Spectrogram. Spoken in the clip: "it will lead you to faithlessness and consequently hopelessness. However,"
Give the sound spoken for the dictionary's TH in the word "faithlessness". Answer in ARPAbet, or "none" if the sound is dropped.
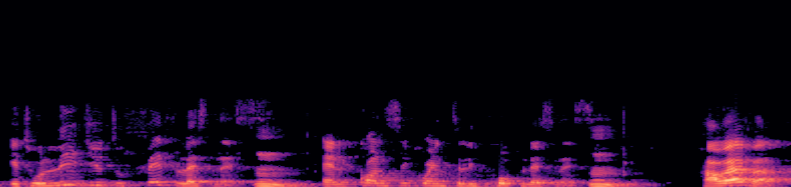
TH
